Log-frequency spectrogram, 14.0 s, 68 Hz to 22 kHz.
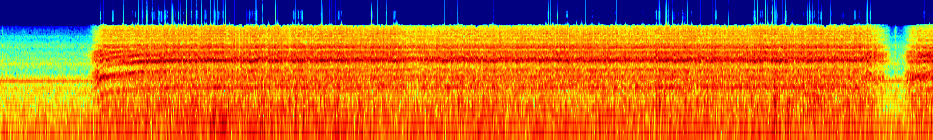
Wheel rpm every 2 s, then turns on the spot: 30, 140, 160, 160, 160, 160, 100.
none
